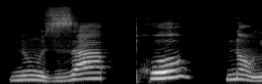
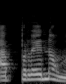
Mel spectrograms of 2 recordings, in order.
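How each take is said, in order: First: Teacher's slow model "Nous apprenons"; correct unaccented E. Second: Quick "apprenons" with E said as "ay"; brisk mistaken "apprenons", clear "ay" vowel in the middle; wrong accented E. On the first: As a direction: draw out each syllable of "Nous apprenons". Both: Shown as a demonstration. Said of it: "Hindi siya apprenons".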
